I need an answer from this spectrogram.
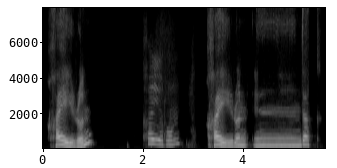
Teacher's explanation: you need to make a sharp sound. You don't need to make an elongated nasal sound.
